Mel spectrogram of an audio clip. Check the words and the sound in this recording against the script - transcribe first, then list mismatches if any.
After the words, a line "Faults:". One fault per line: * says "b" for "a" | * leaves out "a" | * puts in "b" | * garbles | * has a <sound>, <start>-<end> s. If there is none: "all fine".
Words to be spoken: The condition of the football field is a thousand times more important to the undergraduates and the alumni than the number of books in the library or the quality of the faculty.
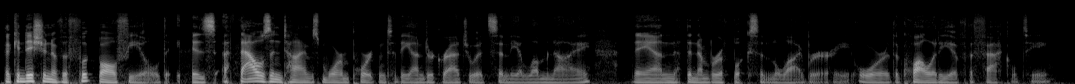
A condition of the football field is a thousand times more important to the undergraduates and the alumni than the number of books in the library or the quality of the faculty.
Faults:
* says "A" for "The"
* has a dropout, 1.8-1.9 s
